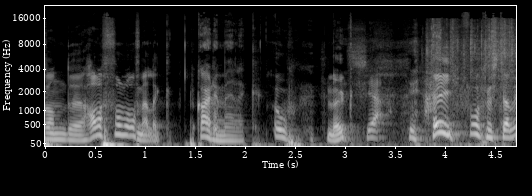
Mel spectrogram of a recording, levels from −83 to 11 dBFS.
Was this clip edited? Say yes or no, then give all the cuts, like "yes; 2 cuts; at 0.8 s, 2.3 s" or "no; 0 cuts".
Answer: yes; 2 cuts; at 0.9 s, 2.8 s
